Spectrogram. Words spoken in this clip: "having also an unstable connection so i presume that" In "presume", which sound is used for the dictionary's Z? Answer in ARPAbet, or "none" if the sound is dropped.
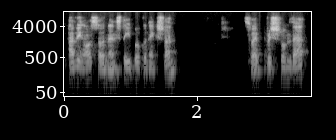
S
